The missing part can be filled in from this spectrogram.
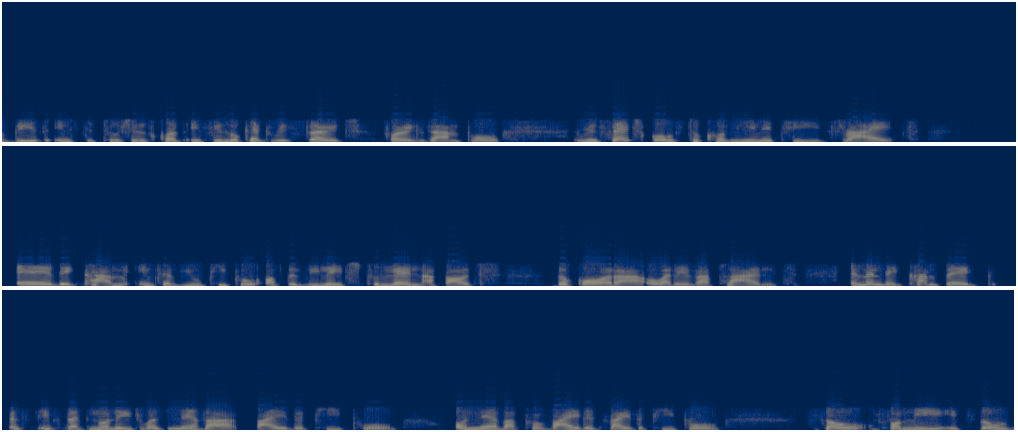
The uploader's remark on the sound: we are joined on the line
